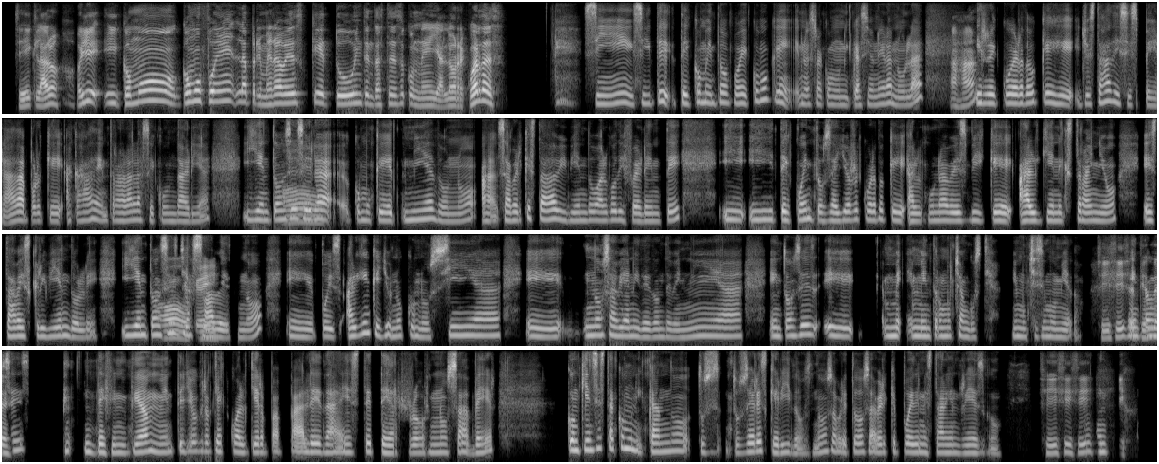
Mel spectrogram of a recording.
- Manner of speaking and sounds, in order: drawn out: "Oh"; throat clearing; other background noise
- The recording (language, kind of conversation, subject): Spanish, podcast, ¿Qué tipo de historias te ayudan a conectar con la gente?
